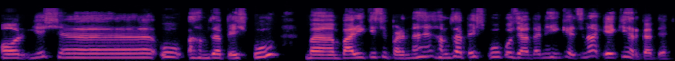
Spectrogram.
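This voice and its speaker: A woman teaching the rules of Quran recitation, patiently explaining step by step and slowly drawing out example words. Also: a little high, no echo. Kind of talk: tajweed lesson with slow drawn-out example recitation.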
